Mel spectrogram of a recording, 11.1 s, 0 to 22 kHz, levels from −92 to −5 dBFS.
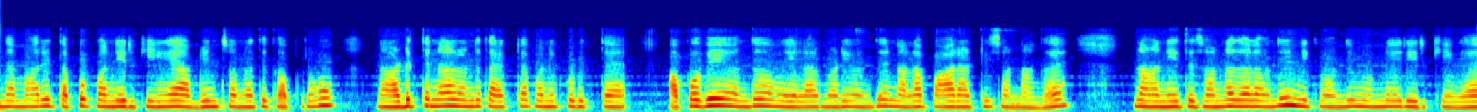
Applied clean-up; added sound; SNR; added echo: neural separator model SepFormer DNS4.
